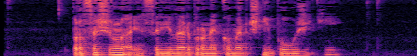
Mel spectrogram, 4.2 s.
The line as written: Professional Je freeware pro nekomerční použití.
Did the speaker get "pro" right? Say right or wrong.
right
